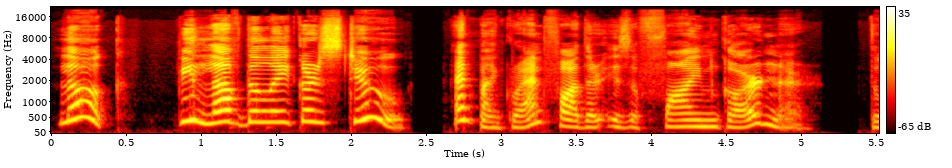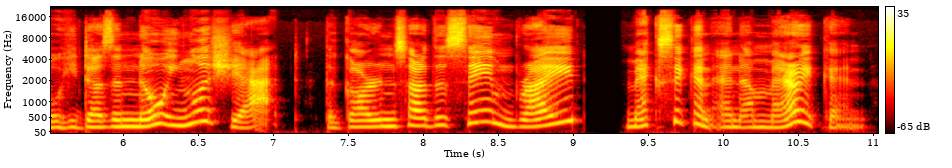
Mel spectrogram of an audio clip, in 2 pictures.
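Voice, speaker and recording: A woman's voice: a little high, big pitch swings, a little slow. A woman voicing an eager, earnest young Mexican-American boy in a storybook read-aloud, pleading and insistent.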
